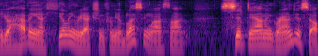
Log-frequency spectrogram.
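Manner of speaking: usual speaking voice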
